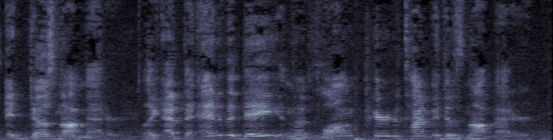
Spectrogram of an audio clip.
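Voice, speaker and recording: A man's voice: fairly high pitch, lively intonation, fast talker, pushed and bright, slight background noise, low-quality recording. A young man hosting a live stream, chatting casually in a laid-back, rambling way and filling his talk with "like". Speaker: livestreaming day trader.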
